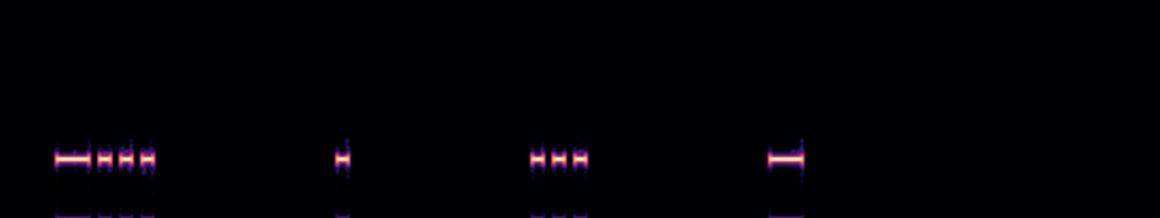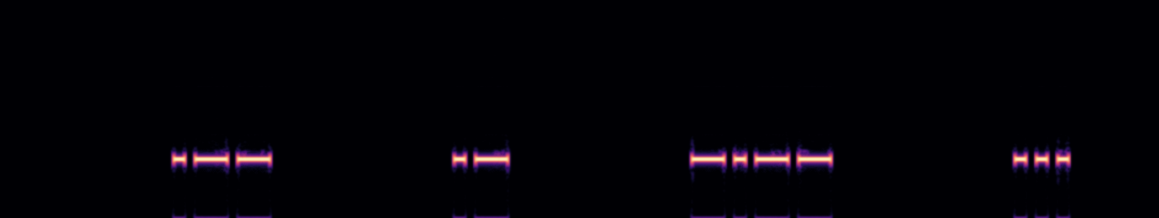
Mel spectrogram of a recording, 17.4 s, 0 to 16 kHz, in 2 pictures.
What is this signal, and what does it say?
Morse code, heard as a keyed tone, about 15 wpm, spaced as for 5 wpm, 1000 Hz. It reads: BEST WAYS
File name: qotdfiles / 5wpm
